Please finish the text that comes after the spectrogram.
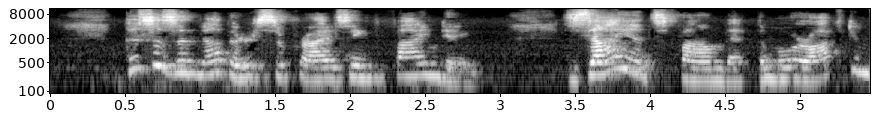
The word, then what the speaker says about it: Zajonc: Science, pronounced to rhyme with science, but not spelled that way, as you can see,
